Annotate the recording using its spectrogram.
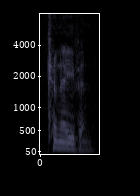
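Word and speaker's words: Cynefin: which is spelt c-y-n-e-f it's a welsh word i think it's pronounced canaven but let's go with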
